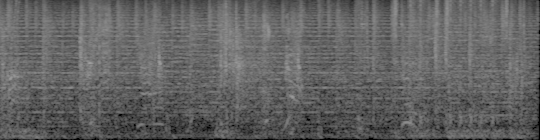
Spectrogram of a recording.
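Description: Hits land in a Super Smash Bros. match between Yoshi and Toon Link, with running up smashes and shield pressure: a rapid string of faint crunching whacks and thuds over busy game noise, no voices.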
